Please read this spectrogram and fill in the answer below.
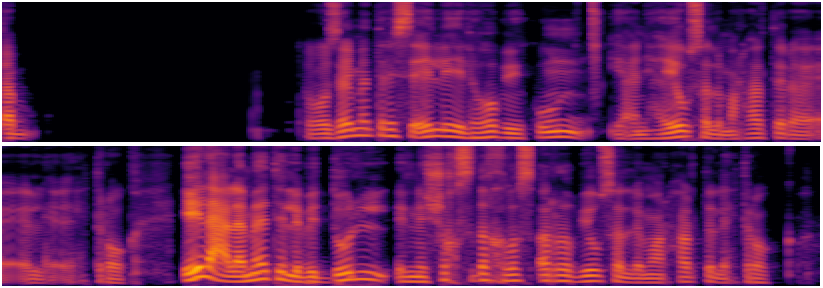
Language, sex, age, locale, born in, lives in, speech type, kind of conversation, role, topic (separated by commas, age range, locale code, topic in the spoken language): Arabic, male, 45-49, ar-EG, Egypt, Egypt, conversation, podcast, host, إزاي الرياضة والنوم الكويس بيساعدوك تتفادى الإنهاك في الشغل؟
